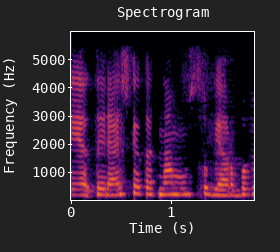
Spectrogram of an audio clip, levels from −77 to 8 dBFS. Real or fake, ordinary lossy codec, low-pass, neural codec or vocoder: real; AAC, 24 kbps; 5.4 kHz; none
